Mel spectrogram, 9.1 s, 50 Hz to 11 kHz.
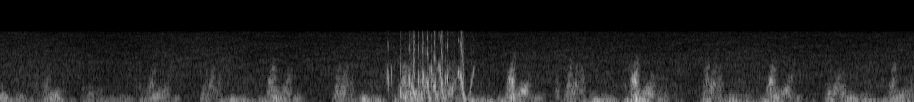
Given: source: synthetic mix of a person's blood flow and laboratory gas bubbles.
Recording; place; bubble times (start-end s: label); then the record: Doppler ultrasound of blood flow; precordium
3.85-3.95 s: bubbles
3.97-4.76 s: bubbles
From the record:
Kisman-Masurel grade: 212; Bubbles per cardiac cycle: several, 3 to 8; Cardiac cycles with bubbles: 1 to 10%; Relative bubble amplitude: moderate (0.250 to 0.450); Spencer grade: 1 (occasional bubble signal discernible with the cardiac motion signal, with majority of cardiac periods free of bubbles); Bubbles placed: anywhere in the cardiac cycle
